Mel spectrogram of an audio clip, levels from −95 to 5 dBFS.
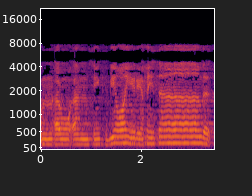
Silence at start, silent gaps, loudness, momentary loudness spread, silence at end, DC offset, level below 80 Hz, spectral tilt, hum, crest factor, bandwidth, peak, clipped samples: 0 s; none; -27 LUFS; 6 LU; 0 s; under 0.1%; -68 dBFS; -3.5 dB/octave; none; 14 dB; 8 kHz; -12 dBFS; under 0.1%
